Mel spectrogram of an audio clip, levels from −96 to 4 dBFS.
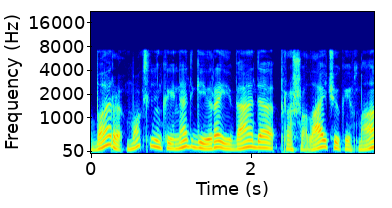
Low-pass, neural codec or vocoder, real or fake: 7.2 kHz; none; real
